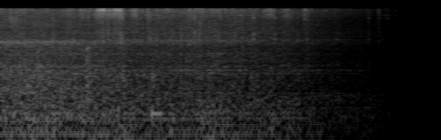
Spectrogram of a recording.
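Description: Adventure motorcycle riding along: a steady engine drone mixed with wind noise on the helmet-mounted microphone, fading out over the last second.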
